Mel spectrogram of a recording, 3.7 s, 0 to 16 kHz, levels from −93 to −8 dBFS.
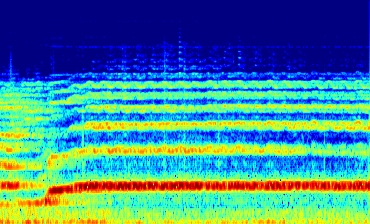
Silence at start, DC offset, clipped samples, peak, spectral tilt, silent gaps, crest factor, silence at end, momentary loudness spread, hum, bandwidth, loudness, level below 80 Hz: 0 s; under 0.1%; under 0.1%; -4 dBFS; -7.5 dB/octave; none; 10 dB; 0 s; 4 LU; none; 4.6 kHz; -14 LUFS; -34 dBFS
